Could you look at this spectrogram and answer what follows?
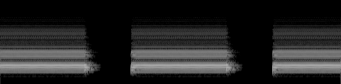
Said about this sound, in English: At the same time, inside the ship, alarms start going off.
